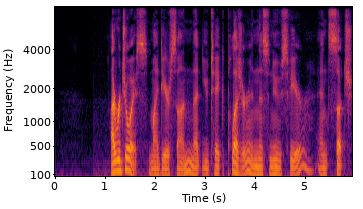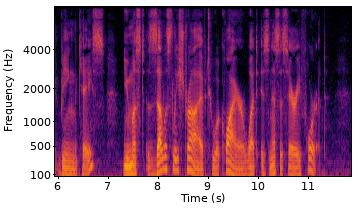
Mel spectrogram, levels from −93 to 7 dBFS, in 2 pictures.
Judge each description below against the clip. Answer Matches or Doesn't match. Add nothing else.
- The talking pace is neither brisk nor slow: Matches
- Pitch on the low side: Matches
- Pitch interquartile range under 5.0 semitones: Doesn't match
